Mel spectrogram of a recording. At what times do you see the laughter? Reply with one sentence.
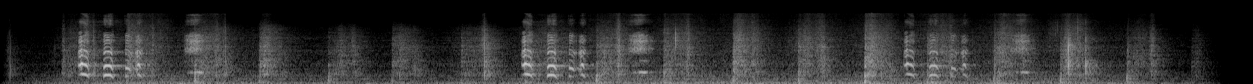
You can hear the laughter from 0.8 to 2.0 s, from 5.2 to 6.5 s and from 9.0 to 10.3 s.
